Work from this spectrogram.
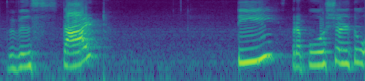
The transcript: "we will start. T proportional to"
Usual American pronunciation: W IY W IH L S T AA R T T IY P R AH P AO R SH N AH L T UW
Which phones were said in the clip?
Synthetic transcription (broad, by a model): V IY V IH L S T AA R T T IY P R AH P AO R SH AH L T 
